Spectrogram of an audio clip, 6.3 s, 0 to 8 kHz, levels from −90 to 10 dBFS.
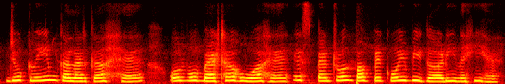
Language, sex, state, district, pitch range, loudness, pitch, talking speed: Hindi, female, Uttar Pradesh, Lalitpur, 295-340 Hz, -16 LUFS, 320 Hz, 180 wpm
